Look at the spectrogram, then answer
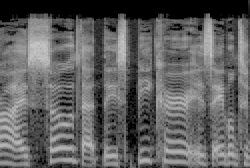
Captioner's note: speaking in French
